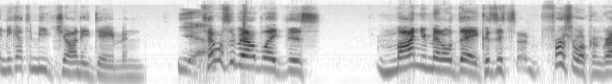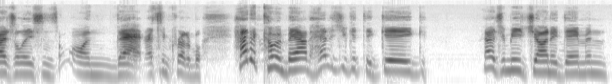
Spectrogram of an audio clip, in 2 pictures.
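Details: Adult speaker (host); normal speech.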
